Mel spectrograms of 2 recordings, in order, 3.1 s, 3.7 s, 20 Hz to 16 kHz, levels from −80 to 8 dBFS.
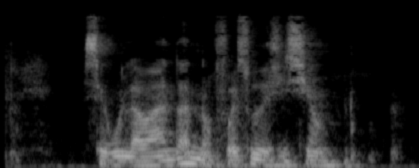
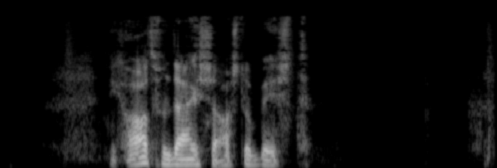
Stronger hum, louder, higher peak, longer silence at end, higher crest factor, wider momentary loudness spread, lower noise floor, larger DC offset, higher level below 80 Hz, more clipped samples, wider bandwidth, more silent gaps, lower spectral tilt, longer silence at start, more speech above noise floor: neither; second, -27 LUFS vs -20 LUFS; second, -10 dBFS vs -2 dBFS; second, 0.15 s vs 1.45 s; about the same, 18 dB vs 22 dB; about the same, 10 LU vs 12 LU; second, -56 dBFS vs -79 dBFS; neither; first, -44 dBFS vs -56 dBFS; neither; about the same, 11.5 kHz vs 11.5 kHz; neither; second, -4.5 dB/octave vs -6 dB/octave; second, 0.05 s vs 0.85 s; second, 29 dB vs 60 dB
